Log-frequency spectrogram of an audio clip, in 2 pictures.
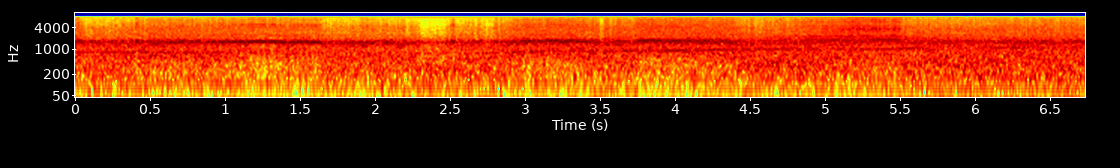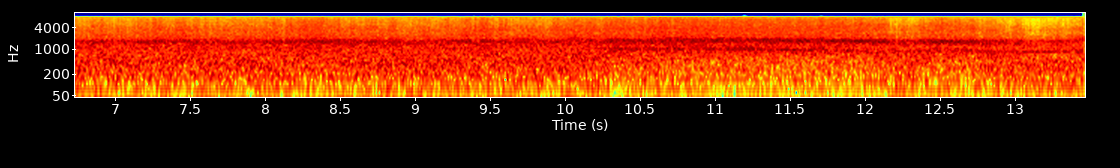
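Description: Electric motor and propeller of an E-flite Apprentice RC trainer plane in flight, heard from a keychain camera on board: a steady whine over heavy wind rush. The pitch rises a little a few seconds in and drops back near the end.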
